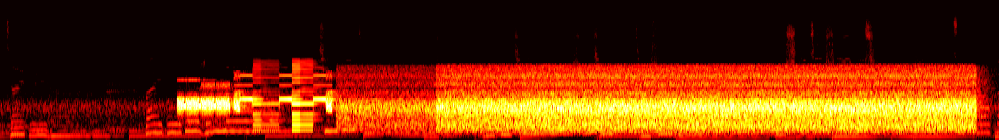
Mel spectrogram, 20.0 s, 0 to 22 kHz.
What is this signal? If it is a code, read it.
Dial-up modem handshake (V.34 or later), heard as a whistle, warbles, then hiss.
